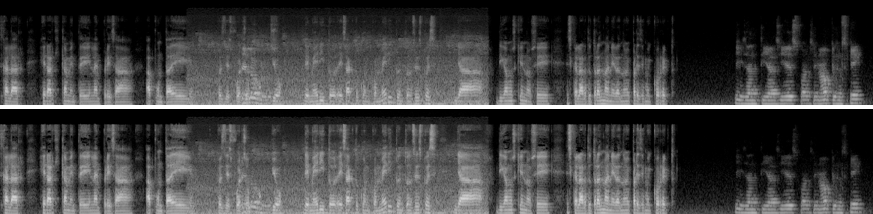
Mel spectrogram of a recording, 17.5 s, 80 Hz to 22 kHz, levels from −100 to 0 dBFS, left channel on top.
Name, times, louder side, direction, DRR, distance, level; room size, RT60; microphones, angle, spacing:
voice 1, 0.0-2.7 2.9-4.0 4.4-5.7 6.1-13.4, right 4 dB, 90° right, 1.3 m, -28 dB
sound 1, 3.7-9.8, equal, 10° right, 2.4 m, -36 dB
voice 2, 4.8-5.5 14.7-17.3, left 2 dB, 75° left, 3.3 m, -35 dB
head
